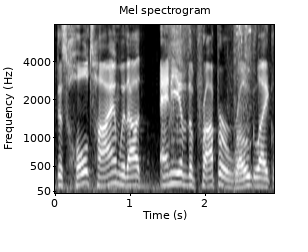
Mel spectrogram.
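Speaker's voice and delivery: ordinary talk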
